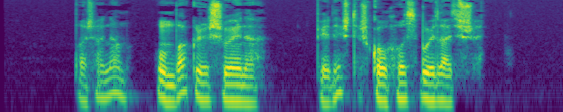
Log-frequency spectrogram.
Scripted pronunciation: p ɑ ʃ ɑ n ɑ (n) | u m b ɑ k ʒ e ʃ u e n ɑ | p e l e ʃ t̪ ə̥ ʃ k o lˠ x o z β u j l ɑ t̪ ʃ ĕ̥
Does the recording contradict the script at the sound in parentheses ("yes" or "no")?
yes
